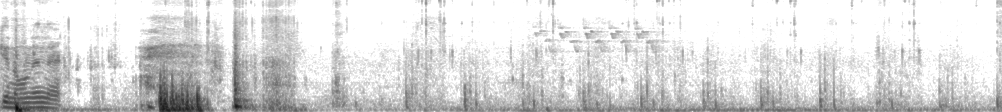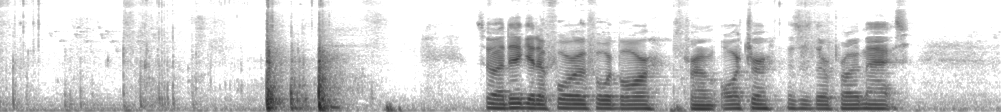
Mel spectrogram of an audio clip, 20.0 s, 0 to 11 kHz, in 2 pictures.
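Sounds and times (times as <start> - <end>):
chainsaw thumping onto workbench: 2.3 - 2.9, 12.7 - 13.5
boot footsteps on concrete: 2.5 - 13.6.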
